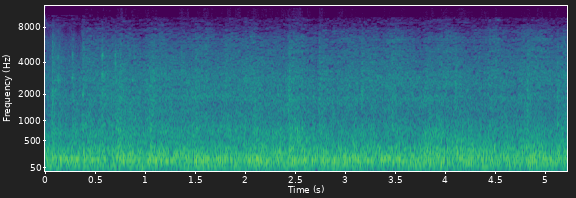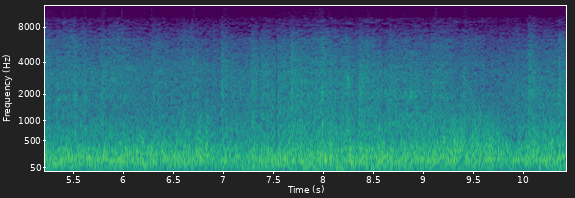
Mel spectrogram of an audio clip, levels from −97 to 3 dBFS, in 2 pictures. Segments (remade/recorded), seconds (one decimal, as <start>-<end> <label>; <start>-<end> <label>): 0.0-10.4 recorded

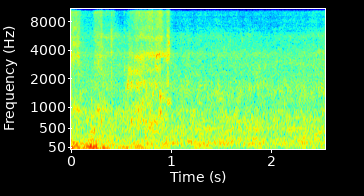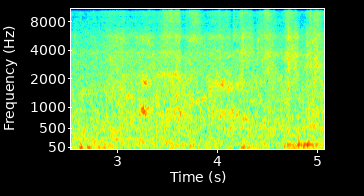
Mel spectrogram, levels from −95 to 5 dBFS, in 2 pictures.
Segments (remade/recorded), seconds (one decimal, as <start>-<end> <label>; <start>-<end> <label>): 0.0-5.1 remade

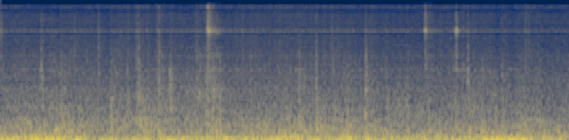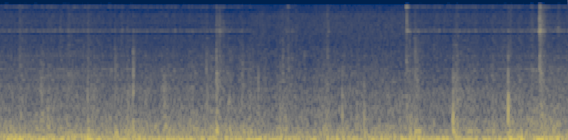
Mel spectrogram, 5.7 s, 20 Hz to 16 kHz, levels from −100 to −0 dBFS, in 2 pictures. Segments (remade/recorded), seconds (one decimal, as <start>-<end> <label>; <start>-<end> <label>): 0.0-4.1 remade; 4.1-4.9 recorded; 4.9-5.7 remade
